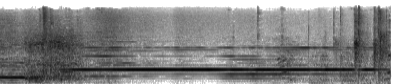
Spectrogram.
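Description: An electric guitar chord rings out loudly through an amplifier and slowly sustains.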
